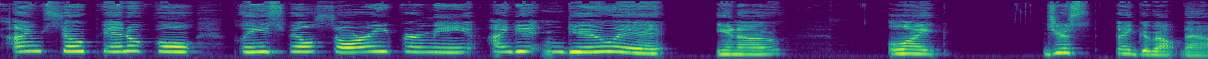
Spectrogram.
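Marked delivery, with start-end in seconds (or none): 0.1-5.0 put-on high, slow, small childlike baby voice. Imitating how she might act, in a little baby voice. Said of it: "the little baby voice of".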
